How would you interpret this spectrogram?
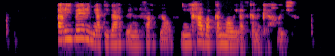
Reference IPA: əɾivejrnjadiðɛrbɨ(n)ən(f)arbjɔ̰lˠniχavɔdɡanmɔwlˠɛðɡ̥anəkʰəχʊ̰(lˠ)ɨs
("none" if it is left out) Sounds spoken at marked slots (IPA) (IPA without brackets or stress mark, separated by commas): n, f, none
